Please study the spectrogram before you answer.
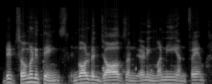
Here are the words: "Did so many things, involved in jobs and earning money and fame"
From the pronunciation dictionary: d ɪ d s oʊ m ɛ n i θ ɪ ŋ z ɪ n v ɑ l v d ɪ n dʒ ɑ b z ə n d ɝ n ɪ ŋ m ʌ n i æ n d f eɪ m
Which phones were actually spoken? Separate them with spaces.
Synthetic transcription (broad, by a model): d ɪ d s oʊ m ɛ n i t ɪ ŋ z ɪ n v ɑ l v d ɪ n dʒ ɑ b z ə n d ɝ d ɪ ŋ m ʌ n i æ n d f eɪ m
